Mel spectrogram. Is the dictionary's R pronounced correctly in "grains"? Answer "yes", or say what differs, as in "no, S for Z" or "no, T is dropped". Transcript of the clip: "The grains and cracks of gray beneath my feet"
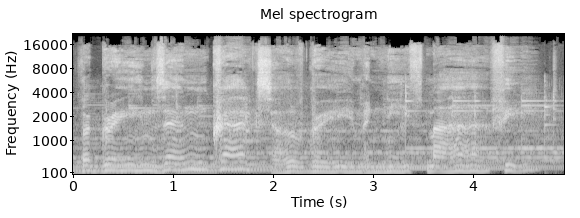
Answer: yes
